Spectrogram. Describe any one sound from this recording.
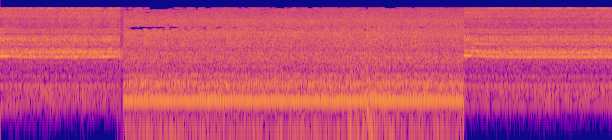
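A power sander whirs loudly against metal.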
